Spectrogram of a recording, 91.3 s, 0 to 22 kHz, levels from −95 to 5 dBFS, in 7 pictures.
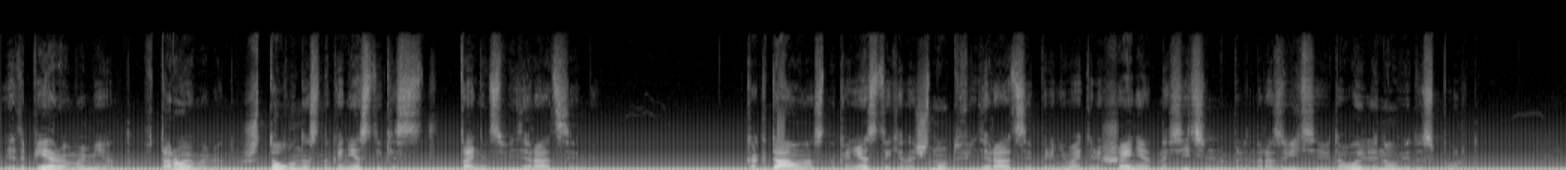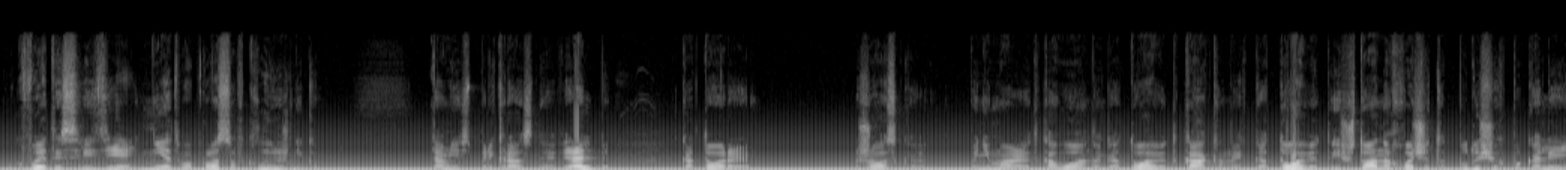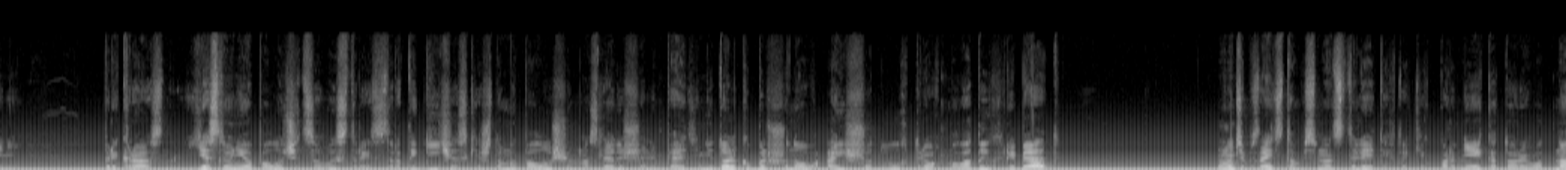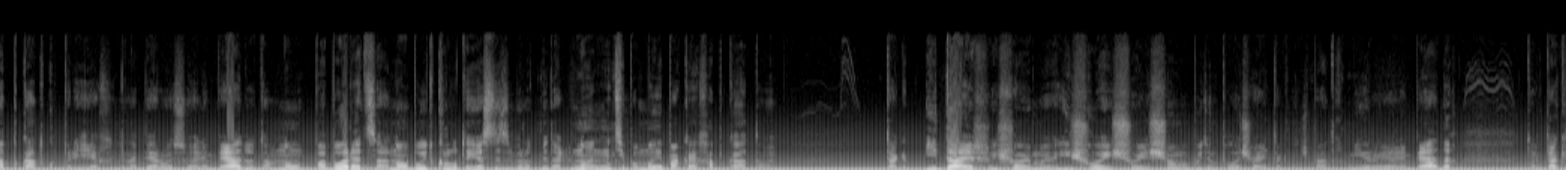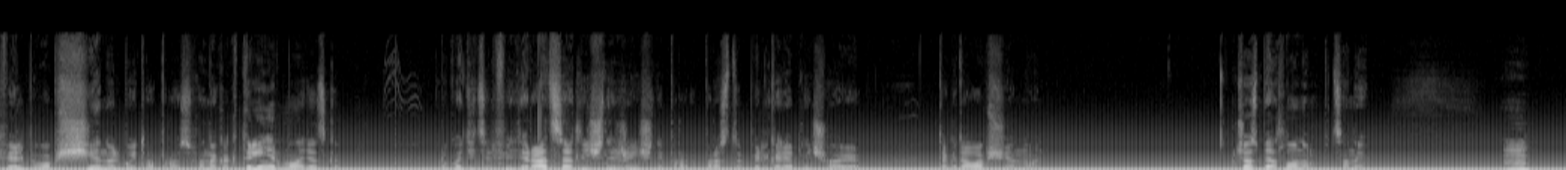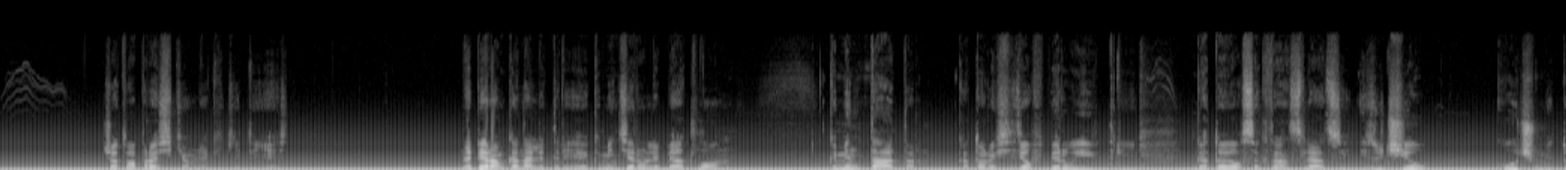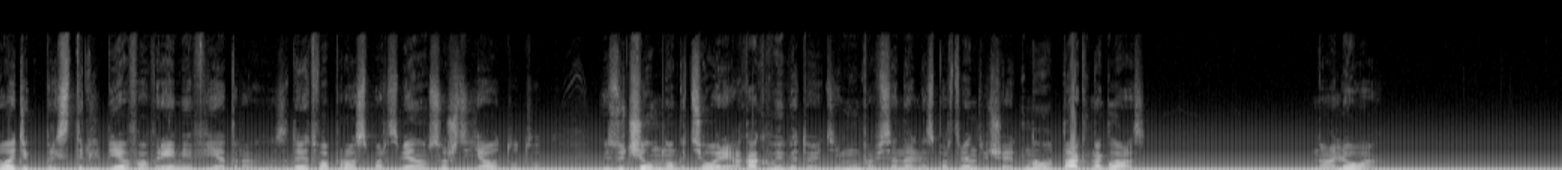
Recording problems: electrical hum; noticeable; throughout; 50 Hz, 10 dB below the speech

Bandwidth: 17.5 kHz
